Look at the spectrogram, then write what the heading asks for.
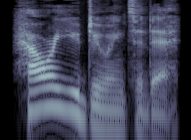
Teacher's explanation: You copy the stress on how and the rising tone at the end.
